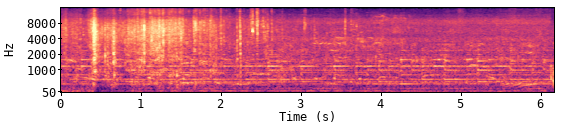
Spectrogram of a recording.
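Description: Background music with steady held tones, with a few short clicks in the first second or so.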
